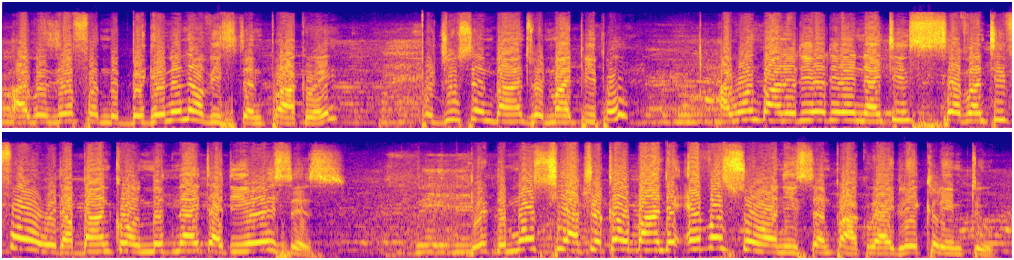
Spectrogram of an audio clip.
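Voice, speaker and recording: A man at an extremely high pitch, with ordinary pitch variation, a fairly quick pace, very even loudness and noticeable background noise. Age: 70s. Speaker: carnival band producer. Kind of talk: on-location interview.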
